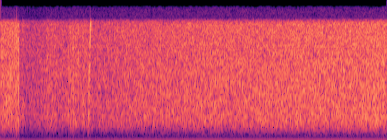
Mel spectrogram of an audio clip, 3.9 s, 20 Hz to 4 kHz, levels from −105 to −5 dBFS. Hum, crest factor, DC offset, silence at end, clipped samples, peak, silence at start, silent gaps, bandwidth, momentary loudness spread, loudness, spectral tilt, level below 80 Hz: none; 18 dB; 0.1%; 0 s; under 0.1%; -8 dBFS; 0 s; none; 3.7 kHz; 6 LU; -24 LUFS; -0.5 dB/octave; -74 dBFS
